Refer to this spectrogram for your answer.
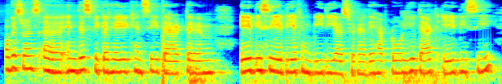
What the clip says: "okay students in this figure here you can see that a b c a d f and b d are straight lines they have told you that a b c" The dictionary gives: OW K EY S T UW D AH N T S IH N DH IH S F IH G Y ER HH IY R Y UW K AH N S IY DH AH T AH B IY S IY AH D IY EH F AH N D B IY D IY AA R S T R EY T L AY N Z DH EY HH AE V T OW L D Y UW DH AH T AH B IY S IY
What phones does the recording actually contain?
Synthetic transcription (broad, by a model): OW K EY S T UW D AH N T S IH N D IH S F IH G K ER HH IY R Y UW K AH N S IY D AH T AH B IY S IY AH D IY EH F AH N B IY D IY AA R S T EY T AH N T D EY HH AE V T OW L D Y UW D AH T AH B IY S IY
